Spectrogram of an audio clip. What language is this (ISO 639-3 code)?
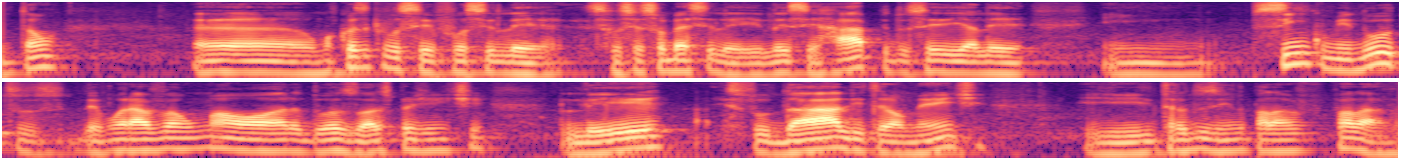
por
